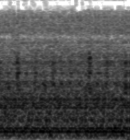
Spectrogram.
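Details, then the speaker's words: Engine idling after a hard start with a harsh metallic rattle pulsing about three times a second over the hum; then it shut off; rattling in the engine, cause unknown. "So you guys, you hear that rattling?"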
